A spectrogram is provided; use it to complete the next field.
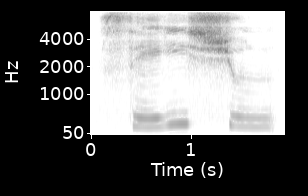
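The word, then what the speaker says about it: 青春: We pronounce seishun.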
